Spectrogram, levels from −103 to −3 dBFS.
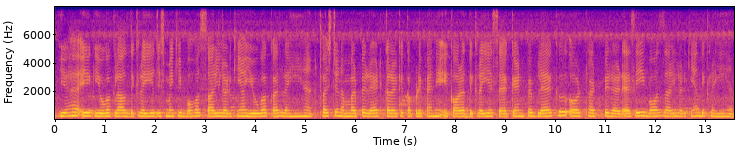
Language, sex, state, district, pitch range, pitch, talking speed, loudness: Hindi, female, Rajasthan, Churu, 210-225 Hz, 215 Hz, 195 wpm, -13 LUFS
